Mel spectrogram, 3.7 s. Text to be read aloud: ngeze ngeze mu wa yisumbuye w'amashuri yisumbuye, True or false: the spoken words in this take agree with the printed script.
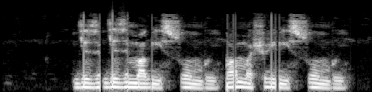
true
